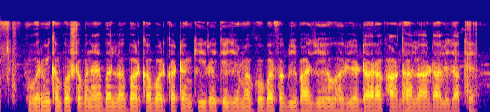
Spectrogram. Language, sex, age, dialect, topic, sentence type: Chhattisgarhi, male, 51-55, Western/Budati/Khatahi, agriculture, statement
